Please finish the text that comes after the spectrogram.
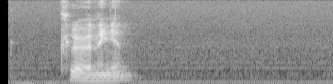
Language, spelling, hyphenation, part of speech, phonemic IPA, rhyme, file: Norwegian Bokmål, kløningen, kløn‧ing‧en, noun, /ˈkløːnɪŋn̩/, -ɪŋn̩, Nb-kløningen.ogg
- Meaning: definite masculine singular of kløning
